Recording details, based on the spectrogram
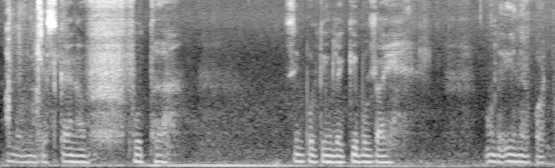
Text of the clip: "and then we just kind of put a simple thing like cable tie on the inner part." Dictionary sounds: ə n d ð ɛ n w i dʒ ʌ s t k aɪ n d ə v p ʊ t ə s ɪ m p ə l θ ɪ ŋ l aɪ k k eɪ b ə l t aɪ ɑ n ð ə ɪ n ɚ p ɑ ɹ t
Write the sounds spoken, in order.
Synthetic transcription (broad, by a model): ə n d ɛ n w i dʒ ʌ s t k aɪ n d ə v f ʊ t ə s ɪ m p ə l t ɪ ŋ l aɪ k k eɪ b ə l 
